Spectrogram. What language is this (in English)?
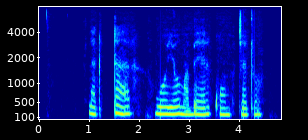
Luo (Kenya and Tanzania)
